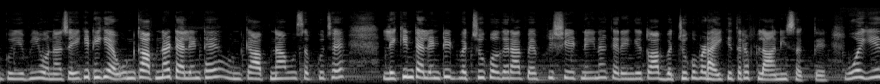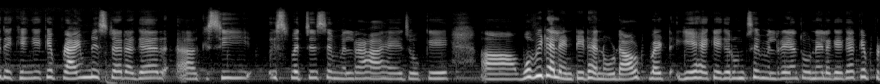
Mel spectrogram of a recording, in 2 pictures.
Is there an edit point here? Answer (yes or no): no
